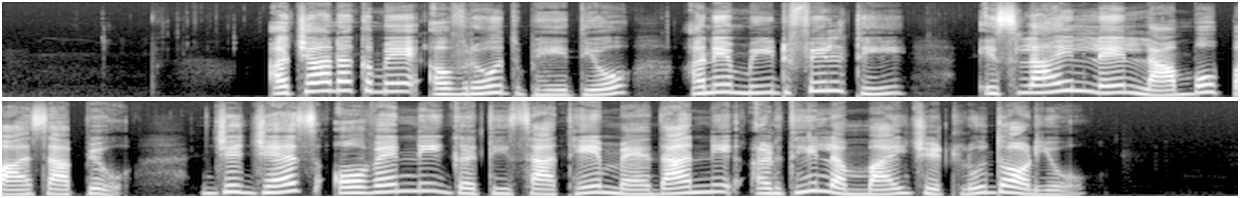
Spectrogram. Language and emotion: Gujarati, neutral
